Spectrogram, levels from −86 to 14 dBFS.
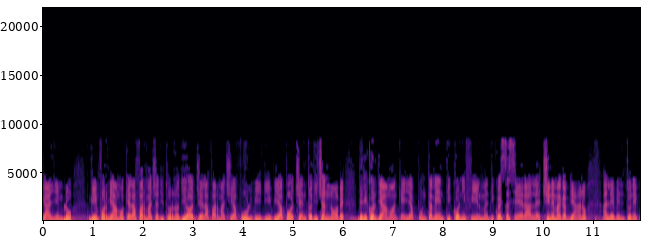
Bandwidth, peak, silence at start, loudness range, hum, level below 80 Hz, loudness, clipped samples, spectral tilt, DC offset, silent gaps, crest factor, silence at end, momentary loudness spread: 8.4 kHz; -4 dBFS; 0 s; 2 LU; none; -52 dBFS; -22 LUFS; under 0.1%; -8 dB/octave; under 0.1%; none; 18 dB; 0 s; 8 LU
